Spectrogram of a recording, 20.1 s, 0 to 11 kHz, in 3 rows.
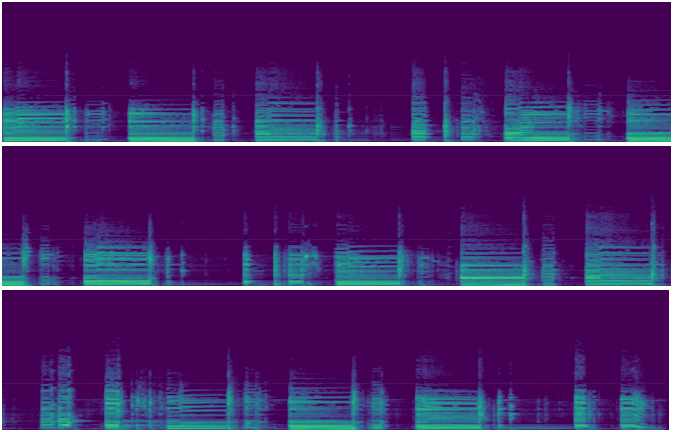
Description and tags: Funky Soul Acid Guitar 1 - 96bpm
96bpm, ambient, cool, fender, funky, groovy, guitar, improvised, lofi, loop, oldtape, quantized, soul, vintage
